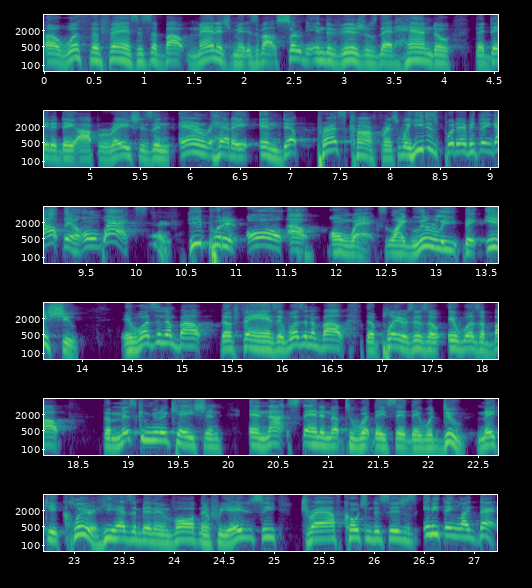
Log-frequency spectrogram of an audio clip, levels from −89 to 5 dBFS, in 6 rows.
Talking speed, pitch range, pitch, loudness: 195 wpm, 135-195 Hz, 155 Hz, -21 LUFS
